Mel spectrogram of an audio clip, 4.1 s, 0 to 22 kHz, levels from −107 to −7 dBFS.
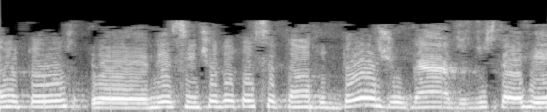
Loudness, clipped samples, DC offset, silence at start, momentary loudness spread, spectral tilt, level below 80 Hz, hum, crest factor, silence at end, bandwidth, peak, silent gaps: -11 LUFS; under 0.1%; under 0.1%; 0 s; 3 LU; -5 dB/octave; -40 dBFS; none; 10 dB; 0 s; 10.5 kHz; 0 dBFS; none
